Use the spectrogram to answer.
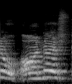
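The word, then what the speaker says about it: honest: A work worker an ऑनेस्ट worker ऑनेस्ट यहां पे ऑनेस्ट आ रहा है। ऑनेस्ट ये एच साइलेंट होता है।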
